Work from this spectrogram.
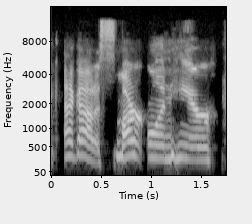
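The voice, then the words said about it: Put-on Southern accent. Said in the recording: “Why would you go Southern accent?”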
